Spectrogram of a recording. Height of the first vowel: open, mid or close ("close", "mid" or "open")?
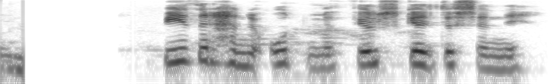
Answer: close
